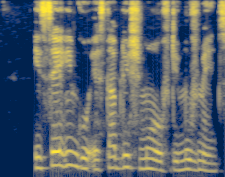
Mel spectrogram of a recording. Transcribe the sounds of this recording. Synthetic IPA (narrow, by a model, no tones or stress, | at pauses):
iseĩnɡoʔɛstabliʃmɔɔfdimuvmɛ̃nt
